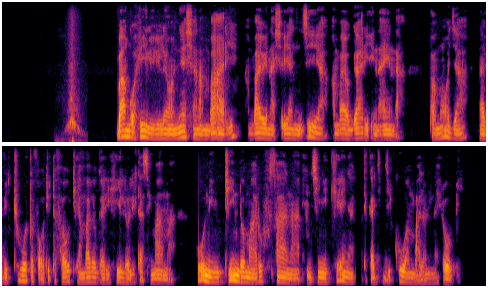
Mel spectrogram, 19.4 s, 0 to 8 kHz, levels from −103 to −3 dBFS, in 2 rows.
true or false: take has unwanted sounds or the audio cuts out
true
